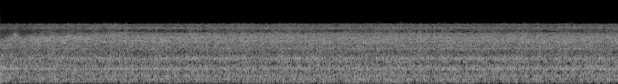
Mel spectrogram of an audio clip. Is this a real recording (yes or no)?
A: yes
